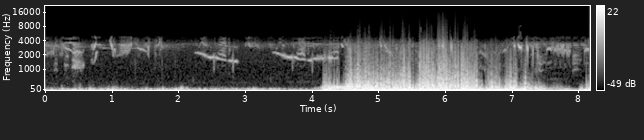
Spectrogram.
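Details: Starling imitating the songs of neighbouring birds: a series of clear whistled notes, several sliding downward, given over four seconds before loud rushing noise drowns out everything.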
